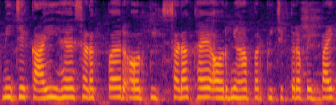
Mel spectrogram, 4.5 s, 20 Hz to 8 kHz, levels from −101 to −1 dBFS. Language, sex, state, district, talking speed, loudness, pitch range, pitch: Hindi, female, Bihar, Gopalganj, 240 wpm, -23 LUFS, 240-255 Hz, 245 Hz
